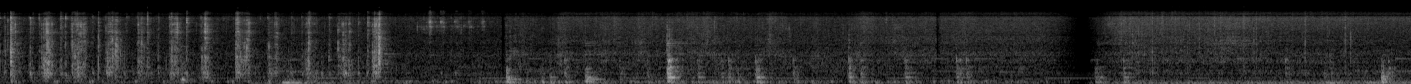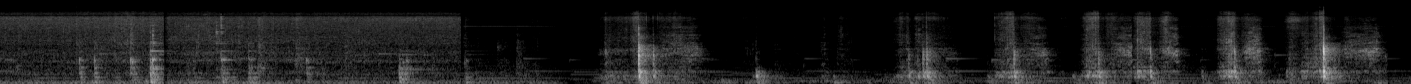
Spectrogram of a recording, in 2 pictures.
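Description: Diced eggplant sizzling in oil in a nonstick frying pan, with frequent sharp clicks of a spatula stirring and scraping the pieces. After a brief break the sizzle goes on as the pieces are scooped out with a silicone spatula. About two thirds of the way in it stops, and a knife chops an onion on a wooden board in separate strokes, roughly one or two a second.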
